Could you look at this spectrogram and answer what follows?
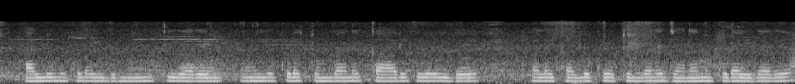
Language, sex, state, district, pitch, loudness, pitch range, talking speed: Kannada, female, Karnataka, Raichur, 160 Hz, -16 LUFS, 160-165 Hz, 120 wpm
